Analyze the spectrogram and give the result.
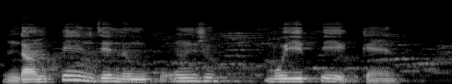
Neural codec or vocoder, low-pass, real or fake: none; 9.9 kHz; real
